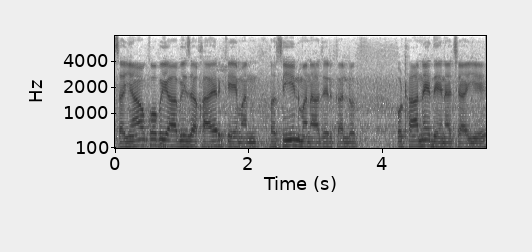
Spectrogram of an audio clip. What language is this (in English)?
Urdu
